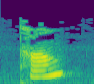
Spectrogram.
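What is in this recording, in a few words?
"疼", Mandarin Chinese; chinese flashcards; hsk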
